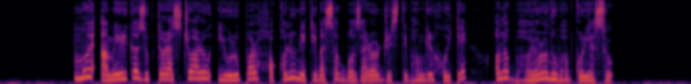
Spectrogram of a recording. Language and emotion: Assamese, fearful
